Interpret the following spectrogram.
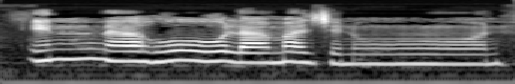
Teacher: Ini jimnya qalqalah maka dipantulkan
